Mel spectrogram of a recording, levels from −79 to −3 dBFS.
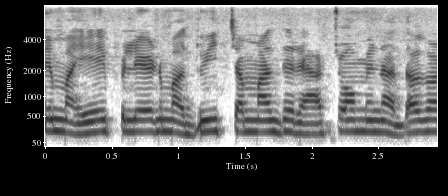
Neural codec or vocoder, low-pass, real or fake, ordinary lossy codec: none; none; real; none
